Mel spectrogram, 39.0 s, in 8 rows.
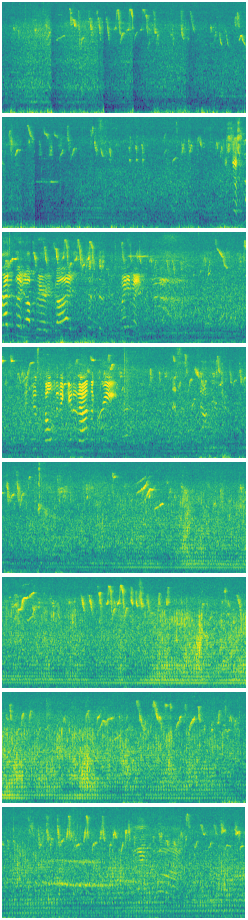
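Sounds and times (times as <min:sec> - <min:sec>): low rumbling: 0:00.0 - 0:27.4
birds chirping: 0:00.0 - 0:39.0
steady low hum: 0:00.0 - 0:39.0.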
